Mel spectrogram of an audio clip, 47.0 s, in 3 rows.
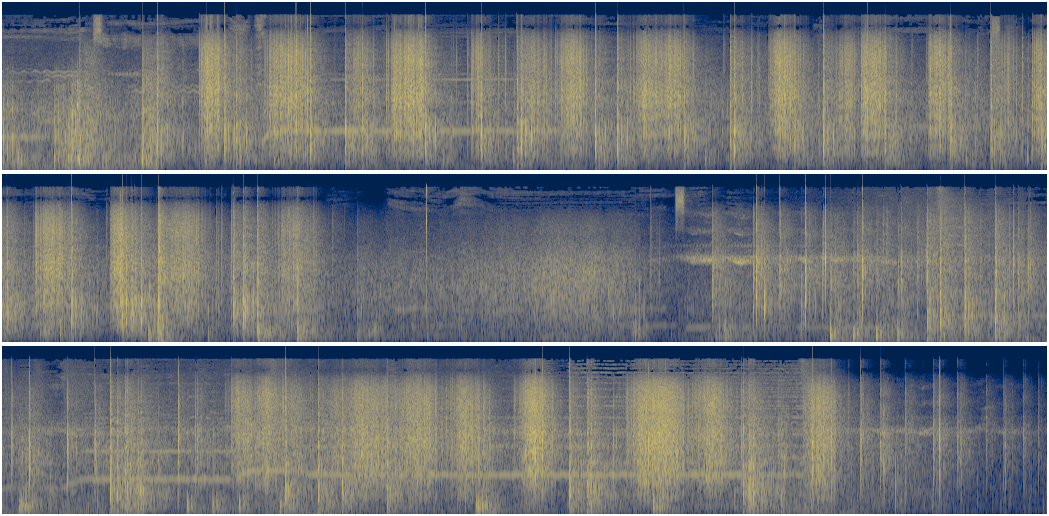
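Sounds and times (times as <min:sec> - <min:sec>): firework shots crackling: 0:00.0 - 0:47.0.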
